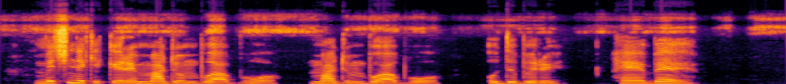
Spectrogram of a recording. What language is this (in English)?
Igbo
